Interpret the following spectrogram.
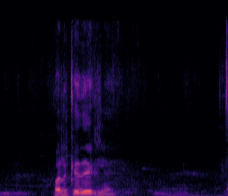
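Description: Caged Teddi pigeons cooing, with a man's short spoken phrase about half a second in.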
